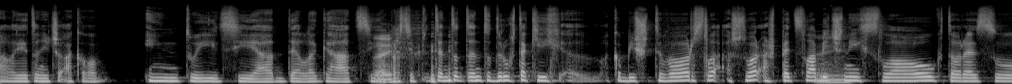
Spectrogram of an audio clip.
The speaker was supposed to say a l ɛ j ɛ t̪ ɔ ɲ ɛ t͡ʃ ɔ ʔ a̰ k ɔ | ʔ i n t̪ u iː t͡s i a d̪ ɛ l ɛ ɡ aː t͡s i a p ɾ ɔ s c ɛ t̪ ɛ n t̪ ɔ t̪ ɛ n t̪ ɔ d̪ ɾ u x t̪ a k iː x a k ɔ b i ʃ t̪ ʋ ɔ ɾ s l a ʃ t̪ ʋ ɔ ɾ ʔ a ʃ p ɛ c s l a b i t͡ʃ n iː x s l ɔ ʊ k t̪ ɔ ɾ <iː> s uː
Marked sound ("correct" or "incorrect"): incorrect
